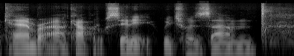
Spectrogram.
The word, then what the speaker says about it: Canberra: How do you spell it? Is it Cambria or Canberra? Canberra.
